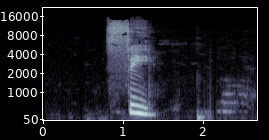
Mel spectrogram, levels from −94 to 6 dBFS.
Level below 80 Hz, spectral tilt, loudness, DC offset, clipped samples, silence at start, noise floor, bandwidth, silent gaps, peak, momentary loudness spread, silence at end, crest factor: -52 dBFS; -3 dB/octave; -17 LUFS; under 0.1%; under 0.1%; 0.8 s; -68 dBFS; 14.5 kHz; none; -2 dBFS; 25 LU; 0.4 s; 20 dB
